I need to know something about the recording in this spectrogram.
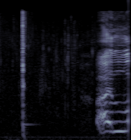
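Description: A cartoon creature speaks in a high, worried voice.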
